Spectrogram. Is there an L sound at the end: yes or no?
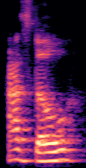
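yes. It ends with an added L, Bristol style.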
